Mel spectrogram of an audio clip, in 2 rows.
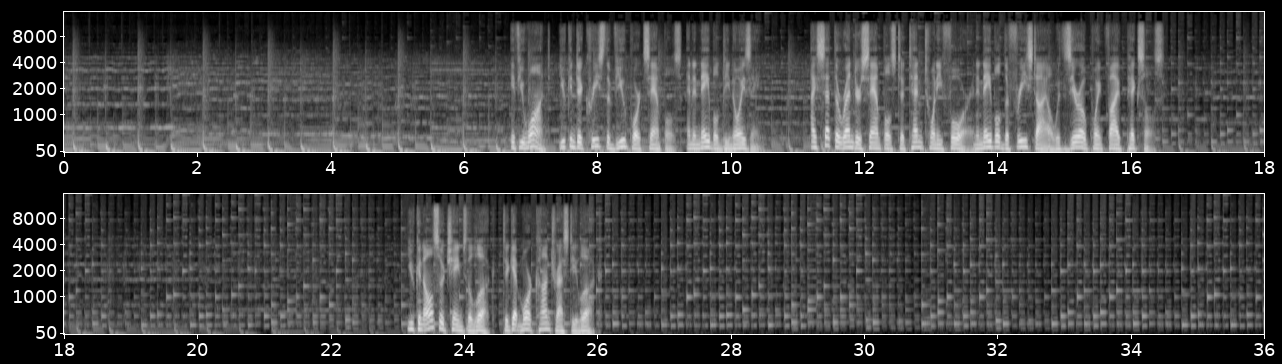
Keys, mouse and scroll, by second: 0.6-1.1 middle drag, 1.1-1.6 scroll up 1, 1.6-5.3 shift+middle drag, 5.3-5.9 scroll up 1, 5.9-11.4 drag, 11.7-31.4 drag, 31.4-34.4 shift+middle drag.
